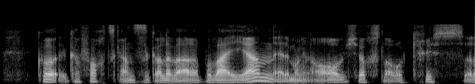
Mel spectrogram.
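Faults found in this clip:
No faults found.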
